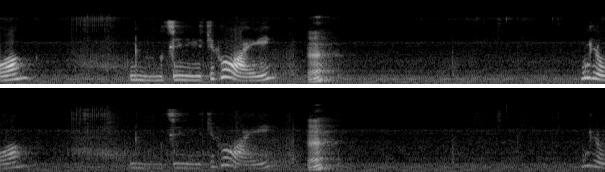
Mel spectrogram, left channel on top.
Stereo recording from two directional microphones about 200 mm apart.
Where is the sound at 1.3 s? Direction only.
50° left (ahead or behind).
